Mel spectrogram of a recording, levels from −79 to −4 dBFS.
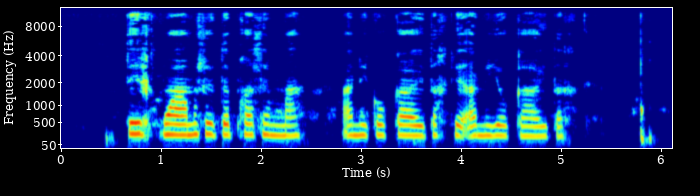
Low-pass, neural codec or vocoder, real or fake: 10.8 kHz; none; real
